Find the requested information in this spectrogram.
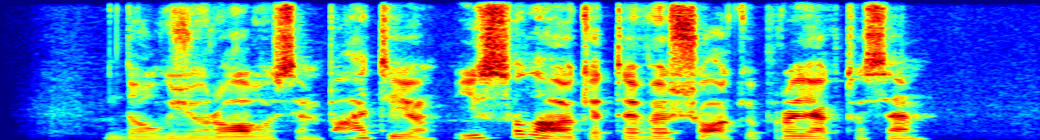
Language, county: Lithuanian, Klaipėda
